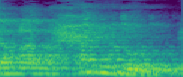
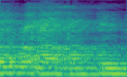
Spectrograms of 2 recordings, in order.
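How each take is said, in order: First: আলহামদু with a strong throaty h; correct pronunciation. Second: আলহামদু said wrongly as "aa-la-hamdo"; mispronounced. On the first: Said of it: "এটা কিন্তু সঠিক আছে". (আলহামদু, শুদ্ধ উচ্চারণে গলার হা দিয়ে) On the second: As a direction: loosen আলহামদু with an extra vowel after the l. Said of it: "তা আলহামদুর শব্দ অর্থ করতে গেলে". (আলহামদু, ভুল উচ্চারণে "আলাহামদো") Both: Shown as a demonstration.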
